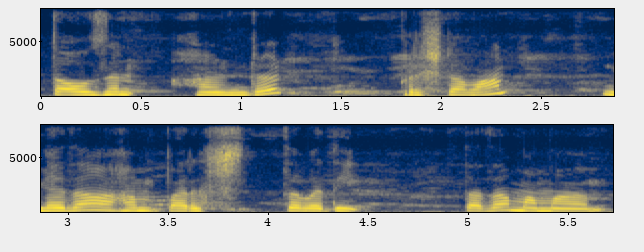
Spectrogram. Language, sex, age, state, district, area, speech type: Sanskrit, female, 18-30, Tamil Nadu, Thanjavur, rural, spontaneous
